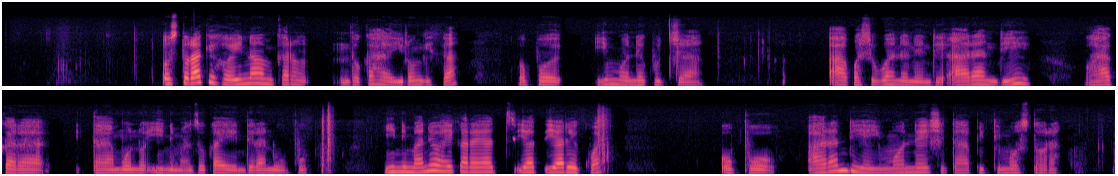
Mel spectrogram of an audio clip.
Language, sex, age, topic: Oshiwambo, female, 25-35, finance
